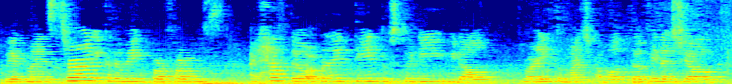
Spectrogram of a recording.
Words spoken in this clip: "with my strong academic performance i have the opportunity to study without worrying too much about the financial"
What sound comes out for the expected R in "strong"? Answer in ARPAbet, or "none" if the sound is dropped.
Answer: none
